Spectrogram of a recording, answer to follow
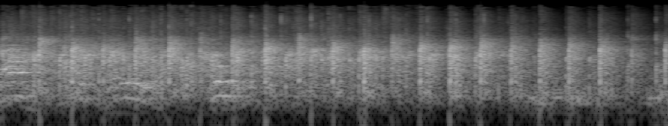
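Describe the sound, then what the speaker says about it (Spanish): Congregation clapping in a church during a sermon, strong and steady, settling into rhythmic, evenly spaced claps toward the end, with some voices faintly underneath. "¿Cuántos le aplausos a Jesús de Nazaret?"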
